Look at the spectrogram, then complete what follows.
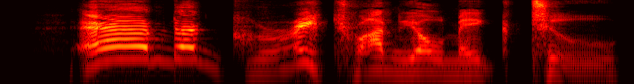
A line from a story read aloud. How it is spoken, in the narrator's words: boomed Slughorn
